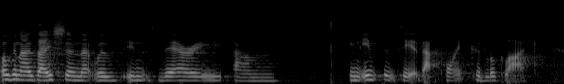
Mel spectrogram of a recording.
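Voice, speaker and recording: An Australian accent is heard. The speaker is a woman. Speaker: hospital charity co-founder. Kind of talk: testimony. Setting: church.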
